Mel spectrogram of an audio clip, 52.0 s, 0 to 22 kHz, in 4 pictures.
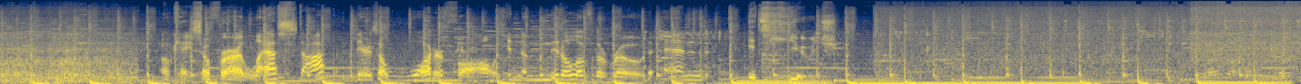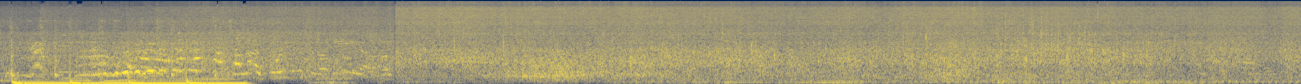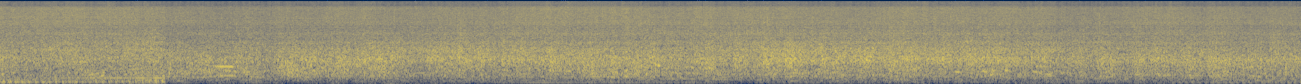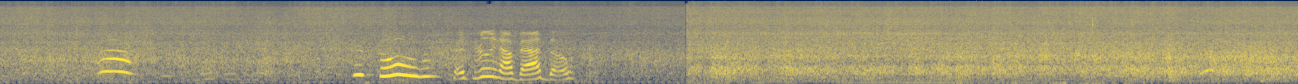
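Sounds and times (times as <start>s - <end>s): waterfall rushing: 0.0s - 52.0s.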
